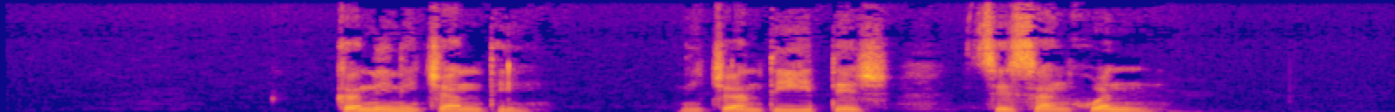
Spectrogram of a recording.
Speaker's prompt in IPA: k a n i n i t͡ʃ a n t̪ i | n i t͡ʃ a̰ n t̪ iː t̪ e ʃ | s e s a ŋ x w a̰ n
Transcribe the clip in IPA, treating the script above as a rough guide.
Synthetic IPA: k a n i n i t͡ʃ a n t̪ i | n i t͡ʃ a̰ n t̪ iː t̪ e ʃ | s e s a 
